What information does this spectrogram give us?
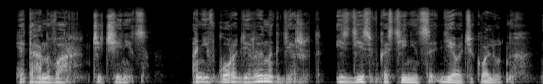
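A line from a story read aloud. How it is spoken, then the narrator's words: Discreet whisper. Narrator (Russian): незаметно шепнул мне Валера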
